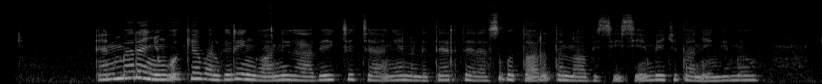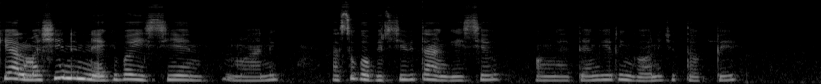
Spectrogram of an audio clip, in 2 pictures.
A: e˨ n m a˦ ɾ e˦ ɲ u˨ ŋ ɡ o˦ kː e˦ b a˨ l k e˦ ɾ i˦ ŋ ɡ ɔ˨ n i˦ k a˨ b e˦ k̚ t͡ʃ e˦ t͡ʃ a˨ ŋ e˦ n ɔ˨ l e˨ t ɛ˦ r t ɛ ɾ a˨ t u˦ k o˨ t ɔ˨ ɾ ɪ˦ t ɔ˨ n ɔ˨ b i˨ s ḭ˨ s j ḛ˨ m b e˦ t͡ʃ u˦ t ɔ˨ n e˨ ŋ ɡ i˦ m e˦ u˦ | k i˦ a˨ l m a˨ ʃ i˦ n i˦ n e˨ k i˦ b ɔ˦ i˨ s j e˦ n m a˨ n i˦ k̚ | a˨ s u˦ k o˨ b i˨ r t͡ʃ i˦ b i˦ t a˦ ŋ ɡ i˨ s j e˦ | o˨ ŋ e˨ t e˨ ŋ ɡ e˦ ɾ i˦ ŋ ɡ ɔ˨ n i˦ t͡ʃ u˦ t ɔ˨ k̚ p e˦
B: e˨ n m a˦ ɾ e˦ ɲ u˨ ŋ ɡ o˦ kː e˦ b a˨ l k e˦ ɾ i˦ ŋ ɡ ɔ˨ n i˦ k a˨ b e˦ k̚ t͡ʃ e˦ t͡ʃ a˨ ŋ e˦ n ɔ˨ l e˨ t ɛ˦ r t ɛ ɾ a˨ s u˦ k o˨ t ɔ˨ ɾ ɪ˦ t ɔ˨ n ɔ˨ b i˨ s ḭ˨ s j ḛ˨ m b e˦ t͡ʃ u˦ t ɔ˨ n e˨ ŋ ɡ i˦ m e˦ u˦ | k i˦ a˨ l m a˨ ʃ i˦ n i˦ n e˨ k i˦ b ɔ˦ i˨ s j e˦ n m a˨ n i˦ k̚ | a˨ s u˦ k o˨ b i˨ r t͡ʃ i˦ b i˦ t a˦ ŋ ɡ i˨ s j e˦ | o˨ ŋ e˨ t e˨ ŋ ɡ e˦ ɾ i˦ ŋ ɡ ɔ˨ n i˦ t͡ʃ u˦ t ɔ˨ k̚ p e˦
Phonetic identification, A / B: B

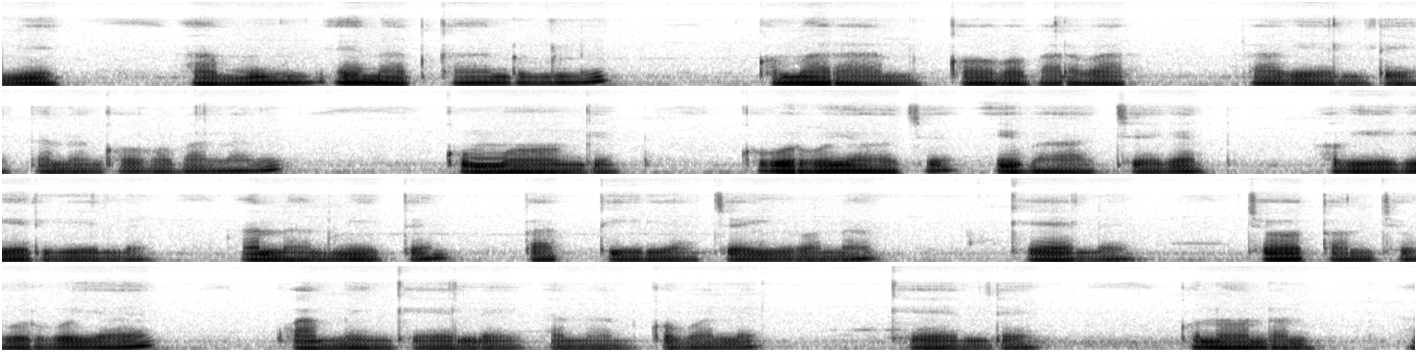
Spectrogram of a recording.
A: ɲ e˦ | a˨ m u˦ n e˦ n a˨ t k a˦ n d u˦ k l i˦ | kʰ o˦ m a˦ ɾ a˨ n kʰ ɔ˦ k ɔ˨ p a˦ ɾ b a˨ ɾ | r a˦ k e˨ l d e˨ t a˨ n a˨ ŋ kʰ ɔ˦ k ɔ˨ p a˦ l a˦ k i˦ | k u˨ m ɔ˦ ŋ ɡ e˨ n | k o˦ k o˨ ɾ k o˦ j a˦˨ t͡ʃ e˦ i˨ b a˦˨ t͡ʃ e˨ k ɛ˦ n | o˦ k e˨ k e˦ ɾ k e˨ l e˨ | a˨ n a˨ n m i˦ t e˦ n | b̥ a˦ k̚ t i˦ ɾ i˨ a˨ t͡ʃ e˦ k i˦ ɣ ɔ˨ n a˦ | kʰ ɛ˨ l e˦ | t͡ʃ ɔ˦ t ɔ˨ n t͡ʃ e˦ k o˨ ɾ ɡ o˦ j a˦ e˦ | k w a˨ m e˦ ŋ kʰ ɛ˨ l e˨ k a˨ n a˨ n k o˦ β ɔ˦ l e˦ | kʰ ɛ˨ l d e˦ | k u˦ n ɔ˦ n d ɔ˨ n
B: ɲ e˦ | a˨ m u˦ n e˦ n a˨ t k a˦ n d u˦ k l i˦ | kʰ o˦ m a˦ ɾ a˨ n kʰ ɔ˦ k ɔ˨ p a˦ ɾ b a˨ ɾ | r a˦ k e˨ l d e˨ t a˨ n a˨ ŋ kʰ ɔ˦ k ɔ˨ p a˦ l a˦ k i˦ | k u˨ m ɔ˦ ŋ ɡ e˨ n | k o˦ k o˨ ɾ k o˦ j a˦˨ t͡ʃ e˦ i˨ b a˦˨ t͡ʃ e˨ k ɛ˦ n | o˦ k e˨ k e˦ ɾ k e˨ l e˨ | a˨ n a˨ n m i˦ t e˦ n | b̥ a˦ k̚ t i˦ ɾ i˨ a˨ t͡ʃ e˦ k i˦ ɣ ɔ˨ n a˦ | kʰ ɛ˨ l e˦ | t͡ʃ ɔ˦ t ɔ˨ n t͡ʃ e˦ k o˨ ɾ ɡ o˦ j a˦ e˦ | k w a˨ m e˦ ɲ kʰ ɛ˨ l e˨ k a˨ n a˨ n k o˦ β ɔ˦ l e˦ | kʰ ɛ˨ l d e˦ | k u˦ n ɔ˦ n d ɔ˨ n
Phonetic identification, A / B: A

